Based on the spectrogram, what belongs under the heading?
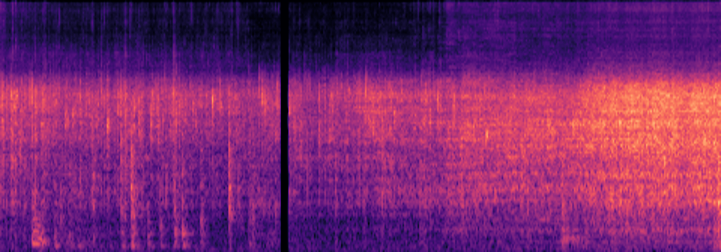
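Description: Chopped garlic sizzling in hot oil in a frying pan, with a wooden spatula clicking and scraping as it stirs. Near the end, raw chicken pieces are tipped into the pan and the sizzling grows louder.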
